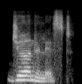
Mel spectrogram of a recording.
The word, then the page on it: Journalist: Indian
